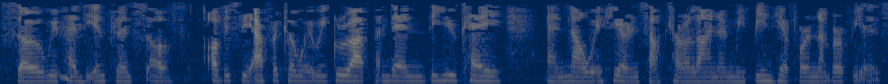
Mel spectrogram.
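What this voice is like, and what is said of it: Southern African accent with British influence. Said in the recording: “Southern African accent ... a little bit of accent from there as well blended in ... our accents are now almost not specific to any particular region”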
